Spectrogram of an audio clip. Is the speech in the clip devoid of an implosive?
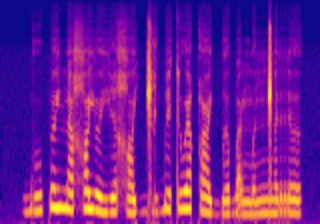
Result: no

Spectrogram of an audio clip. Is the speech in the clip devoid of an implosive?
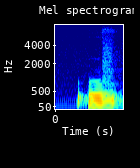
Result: yes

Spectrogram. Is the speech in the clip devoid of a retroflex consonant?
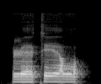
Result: no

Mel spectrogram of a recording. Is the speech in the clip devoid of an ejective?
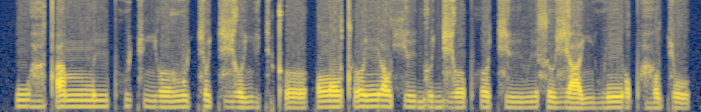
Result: no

